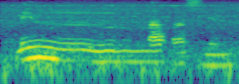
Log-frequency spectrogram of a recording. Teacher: Nama hukum tajwid di atas adalah idgham diguna, ya, karena ada nun mati menghadapi huruf nun, membacanya harus didengungkan.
